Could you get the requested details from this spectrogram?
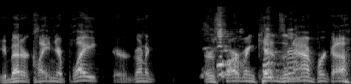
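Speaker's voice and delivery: very loud, shrill, stern scolding mother voice. Recalling a waitress acting like their mom, imitating a scolding mom. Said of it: "be like my mom".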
